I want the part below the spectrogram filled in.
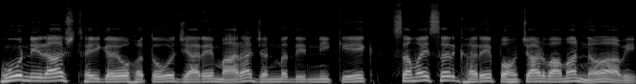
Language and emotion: Gujarati, sad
